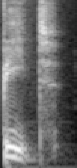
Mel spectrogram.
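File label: "beat down", British English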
